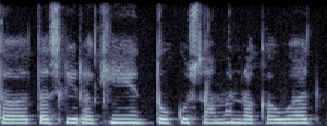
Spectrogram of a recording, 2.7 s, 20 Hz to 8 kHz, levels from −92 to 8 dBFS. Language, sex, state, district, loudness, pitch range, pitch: Hindi, female, Bihar, Jamui, -15 LUFS, 225-235 Hz, 230 Hz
